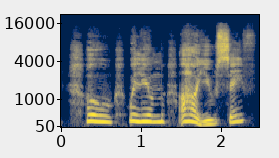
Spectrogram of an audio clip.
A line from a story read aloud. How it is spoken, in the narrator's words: she cried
